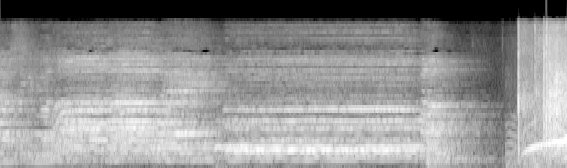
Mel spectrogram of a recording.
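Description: A group of young women sings together in harmony.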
